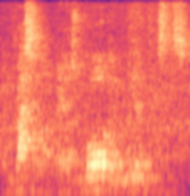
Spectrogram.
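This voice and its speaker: A man playing a reflective, solemn orator in a measured, formal and dramatic audition monologue. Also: medium pitch, close to an everyday voice. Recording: very echoey room, distant mic, faint noise.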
